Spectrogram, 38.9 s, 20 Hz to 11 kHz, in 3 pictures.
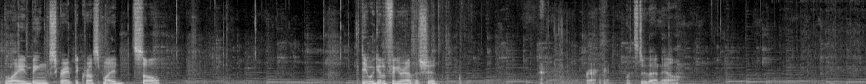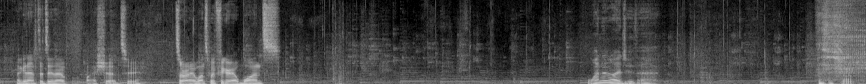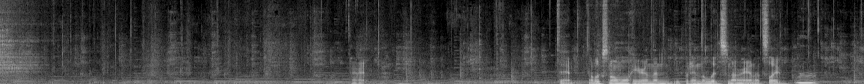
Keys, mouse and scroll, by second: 0.7 alt+middle click, 1.6-2.7 alt+drag, 3.3 alt+click, 4.4 alt+middle click, 10.7 click, 15.8 click, 38.1 click.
